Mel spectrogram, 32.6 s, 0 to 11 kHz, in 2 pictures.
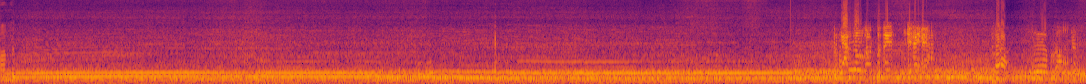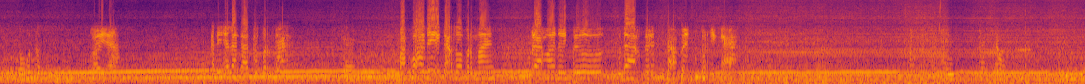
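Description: Kawasaki ZX-25R 250 cc inline-four engine heard from the rider's seat, running at a steady cruise, its note drifting gently up and down in pitch with small throttle changes.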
